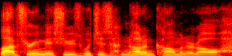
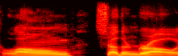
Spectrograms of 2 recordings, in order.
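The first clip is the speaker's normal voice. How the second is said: Southern drawl; 2 semitones higher, much slower than usual. Shown as a demonstration. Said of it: "as we call it".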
